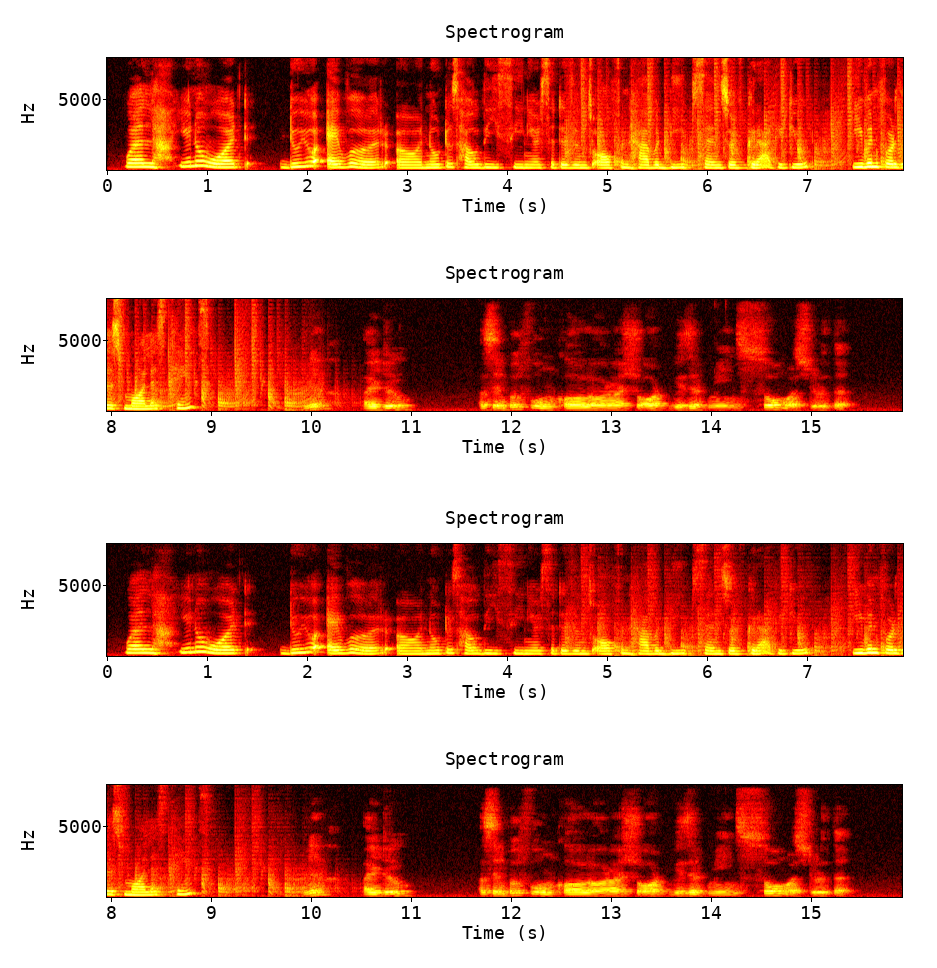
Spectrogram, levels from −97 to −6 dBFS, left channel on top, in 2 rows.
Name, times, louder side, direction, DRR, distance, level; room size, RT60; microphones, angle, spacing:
voice 1, 0.2-1.3 1.7-7.1 7.5-8.9, left 2 dB, 50° left, 0.7 m, -21 dB
sound 1, 4.6-10.8, left 4 dB, 90° left, 1.2 m, -38 dB
voice 2, 9.9-10.2 10.5-10.9 11.7-15.3, left 2 dB, 25° right, 2.3 m, -28 dB
11.0 x 7.6 x 2.2 m
head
